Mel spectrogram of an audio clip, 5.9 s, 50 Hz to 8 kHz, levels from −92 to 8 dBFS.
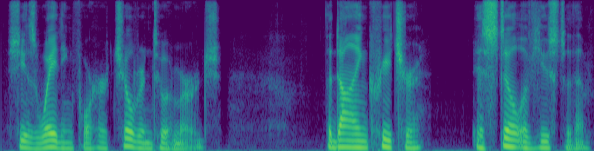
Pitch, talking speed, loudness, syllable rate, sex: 120 Hz, 170 wpm, -20 LUFS, 5.8 syllables/s, male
